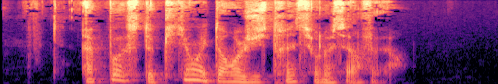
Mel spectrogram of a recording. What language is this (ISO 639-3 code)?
fra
